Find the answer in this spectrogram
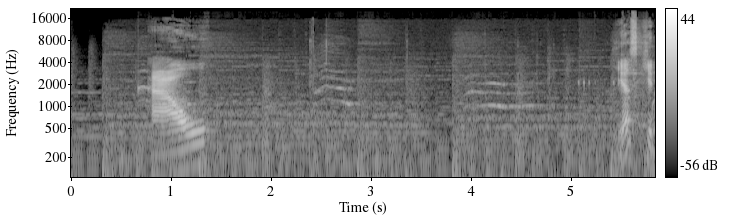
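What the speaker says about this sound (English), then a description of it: "Yes, Kitty, we all hear you." A house cat meows loudly and insistently several times in short rising cries, close to the microphone, while a person talks over game sounds in the background.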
